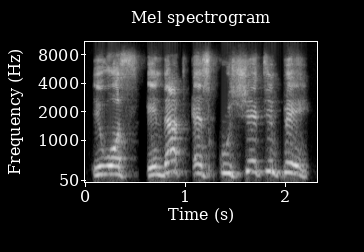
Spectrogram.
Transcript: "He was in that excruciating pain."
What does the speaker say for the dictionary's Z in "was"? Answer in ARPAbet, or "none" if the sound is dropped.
S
